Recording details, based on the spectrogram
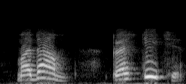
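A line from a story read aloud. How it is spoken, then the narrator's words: Shout. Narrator (Russian): закричал он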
